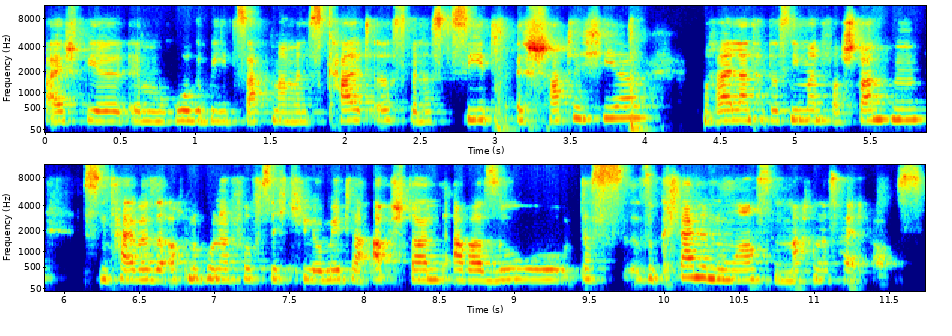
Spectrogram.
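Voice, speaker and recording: At a moderate pace, a woman with a fairly high, somewhat breathy voice speaks in a flat monotone with big swings in loudness. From Rhineland, Germany. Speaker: university student. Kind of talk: casual discussion.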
